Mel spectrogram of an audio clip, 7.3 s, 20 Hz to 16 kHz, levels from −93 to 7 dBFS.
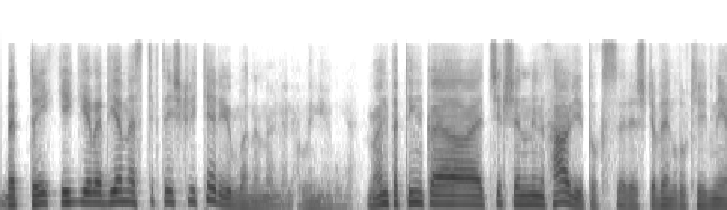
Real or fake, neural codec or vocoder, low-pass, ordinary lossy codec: fake; codec, 16 kHz, 0.5 kbps, FunCodec, trained on Chinese and English, 25 frames a second; 7.2 kHz; Opus, 64 kbps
